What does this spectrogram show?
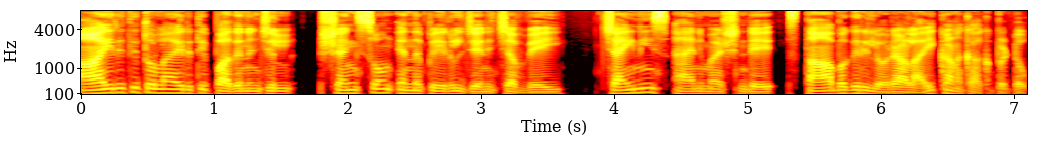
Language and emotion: Malayalam, neutral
